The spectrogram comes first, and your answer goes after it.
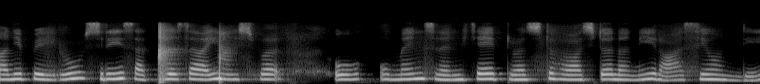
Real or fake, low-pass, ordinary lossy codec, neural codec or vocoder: fake; 7.2 kHz; none; codec, 24 kHz, 0.9 kbps, WavTokenizer, large speech release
